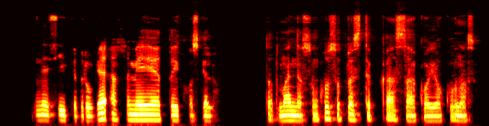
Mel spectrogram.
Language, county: Lithuanian, Šiauliai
